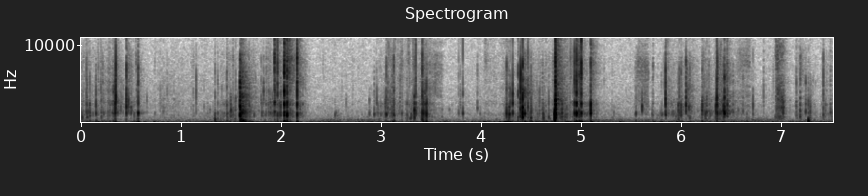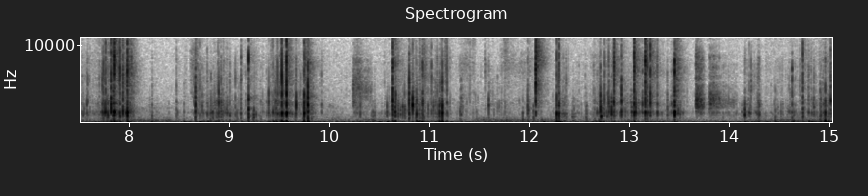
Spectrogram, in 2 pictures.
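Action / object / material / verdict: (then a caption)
scrape / tissue paper pack in plastic wrap / plastic film / none. A flat, plastic-wrapped pack of tissue paper is rubbed and crinkled with the fingertips close to the mic. Dense, bright, crackly crinkles come in quick bursts and dry snaps over 15 seconds, with a soft low rustle underneath between the louder crackles.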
